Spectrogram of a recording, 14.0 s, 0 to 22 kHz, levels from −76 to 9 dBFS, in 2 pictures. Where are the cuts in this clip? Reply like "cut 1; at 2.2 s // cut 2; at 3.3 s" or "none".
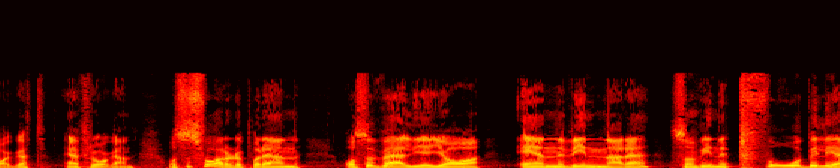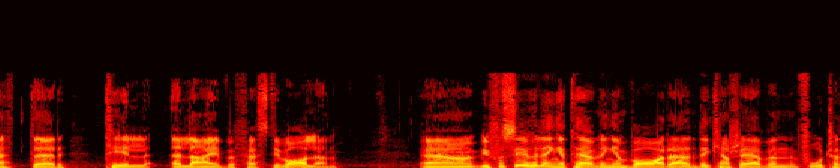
none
